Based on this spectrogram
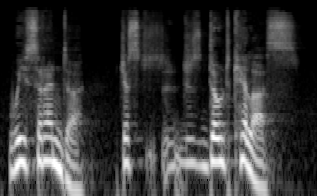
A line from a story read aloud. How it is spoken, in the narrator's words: called out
